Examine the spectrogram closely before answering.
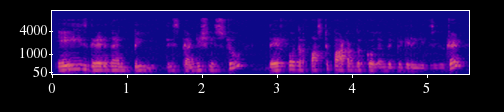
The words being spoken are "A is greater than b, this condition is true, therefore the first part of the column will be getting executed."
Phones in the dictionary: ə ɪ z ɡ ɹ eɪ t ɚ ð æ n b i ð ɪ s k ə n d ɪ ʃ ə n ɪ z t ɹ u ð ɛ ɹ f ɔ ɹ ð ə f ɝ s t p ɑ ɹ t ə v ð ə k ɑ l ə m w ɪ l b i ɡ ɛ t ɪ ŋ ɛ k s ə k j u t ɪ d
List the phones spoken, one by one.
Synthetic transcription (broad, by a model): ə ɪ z ɡ ɹ eɪ t ɚ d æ n b i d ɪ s k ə n d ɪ ʃ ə n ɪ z t u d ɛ ɹ f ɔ ɹ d ə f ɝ s t p ɑ ɹ t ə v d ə k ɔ l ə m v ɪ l b i ɡ ɛ t ɪ ŋ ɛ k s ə k j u t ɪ d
